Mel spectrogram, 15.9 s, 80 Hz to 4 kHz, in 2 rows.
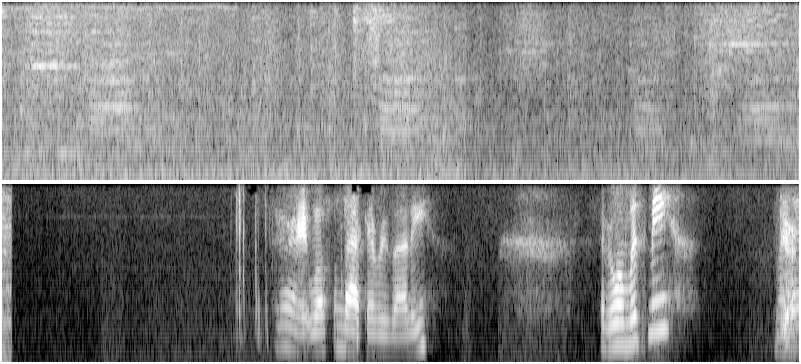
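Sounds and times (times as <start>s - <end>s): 
harsh screeching metallic tones: 0.0s - 2.2s, 7.0s - 8.1s
train rumbling and grinding along the tracks: 0.0s - 8.1s
speech: 10.9s - 12.4s, 14.0s - 14.8s, 15.7s - 15.9s.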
